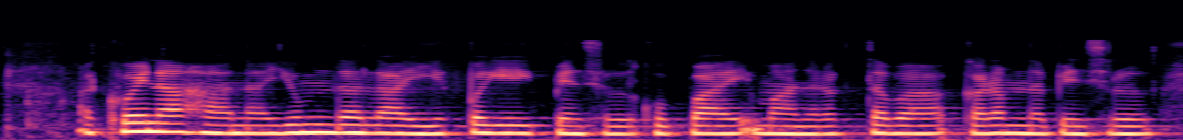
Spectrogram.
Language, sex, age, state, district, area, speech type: Manipuri, female, 18-30, Manipur, Thoubal, urban, spontaneous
